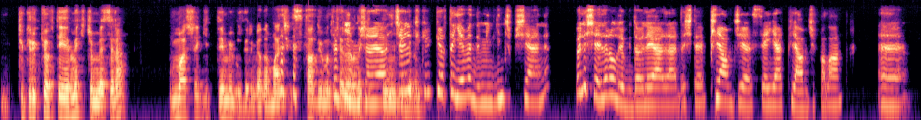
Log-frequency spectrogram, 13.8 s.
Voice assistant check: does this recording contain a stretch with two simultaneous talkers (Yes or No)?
Yes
